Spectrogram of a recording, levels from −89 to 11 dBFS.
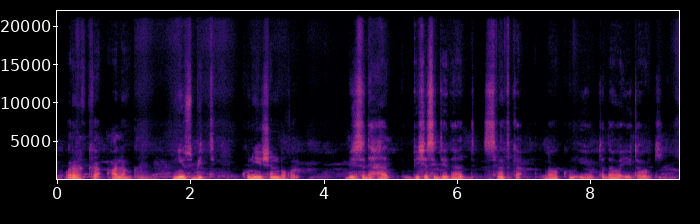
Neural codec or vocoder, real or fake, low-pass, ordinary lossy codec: vocoder, 44.1 kHz, 128 mel bands, Pupu-Vocoder; fake; none; none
